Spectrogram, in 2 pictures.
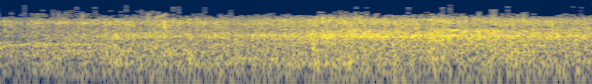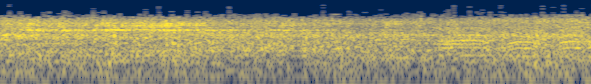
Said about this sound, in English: The work train had run through the short canyon and out onto the curving track beyond before the lever responded.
